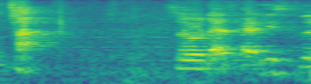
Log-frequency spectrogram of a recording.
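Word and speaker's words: kyat: But don't forget, when you are in Myanmar, the word K is pronounced C. So it's not Kya, it's Chat.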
